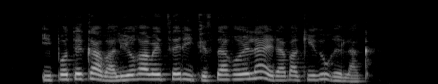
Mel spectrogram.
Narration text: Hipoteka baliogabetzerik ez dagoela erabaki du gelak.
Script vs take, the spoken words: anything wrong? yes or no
no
